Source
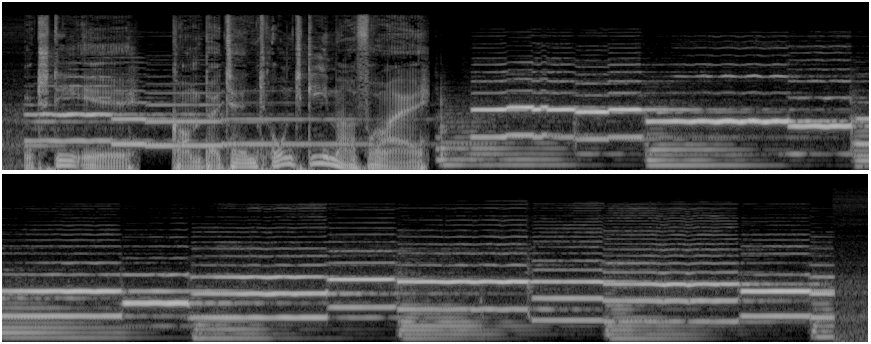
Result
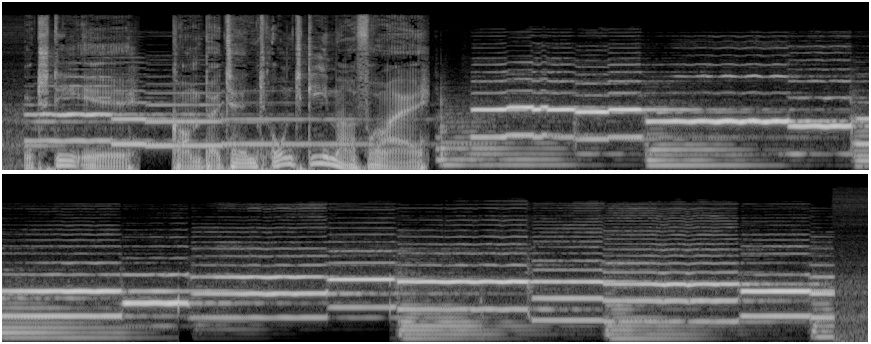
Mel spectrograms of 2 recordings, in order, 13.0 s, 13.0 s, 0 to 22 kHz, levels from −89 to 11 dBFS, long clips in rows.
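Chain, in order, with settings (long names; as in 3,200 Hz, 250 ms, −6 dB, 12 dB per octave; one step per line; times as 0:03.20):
0:07.82–0:09.41: high-pass filter 930 Hz 12 dB per octave
level +7 dB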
